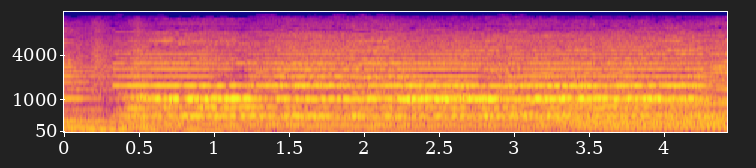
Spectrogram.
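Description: Choir singing slow, sustained chords of church music, with a new chord coming in about half a second in.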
